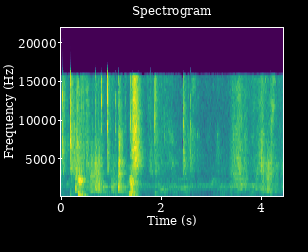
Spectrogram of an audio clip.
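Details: Young Weimaraner in an early obedience lesson lets out a pair of sharp, squeaky yelps about a second apart, followed by soft human speech and quiet shuffling.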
